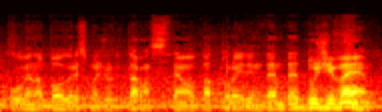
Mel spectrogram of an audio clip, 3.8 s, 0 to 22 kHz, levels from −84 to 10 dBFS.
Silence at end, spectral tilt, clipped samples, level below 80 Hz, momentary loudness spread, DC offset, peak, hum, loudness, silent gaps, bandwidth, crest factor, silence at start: 0 s; -6.5 dB/octave; under 0.1%; -46 dBFS; 12 LU; 0.1%; 0 dBFS; none; -18 LUFS; none; 13 kHz; 18 dB; 0 s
